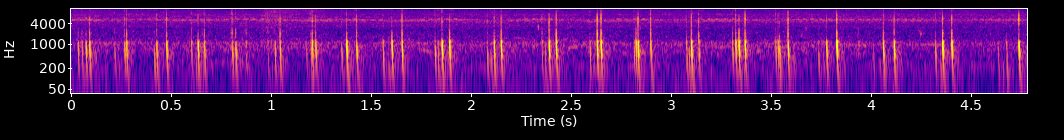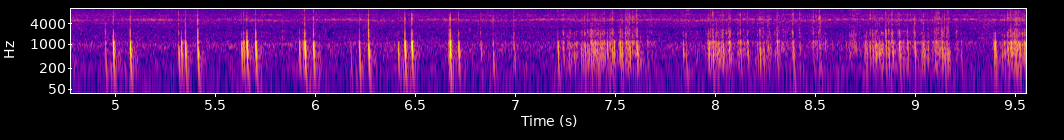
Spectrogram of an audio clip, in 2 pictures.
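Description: A wooden surface outdoors is tapped in a quick, steady series of short, dry knocks with a mid-range tone. Around the seven-second mark the tapping gives way to a rougher, continuous scratching across the wood.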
